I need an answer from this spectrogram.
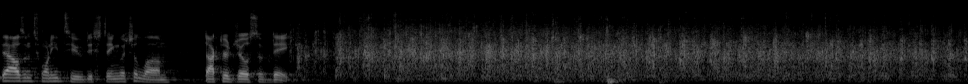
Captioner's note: applause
